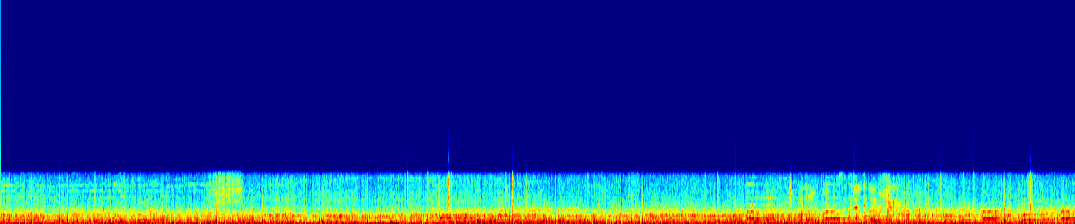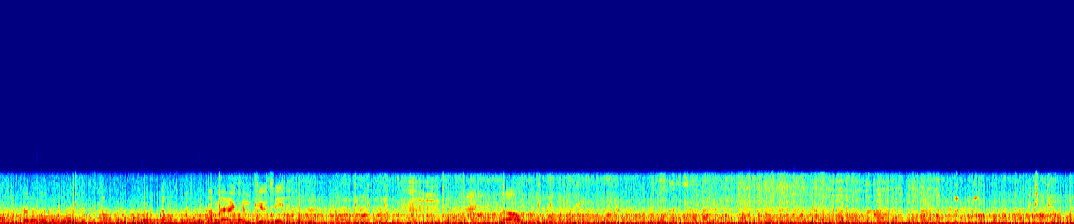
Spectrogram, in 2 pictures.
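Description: Tyres roll on the road surface with a steady rumble.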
